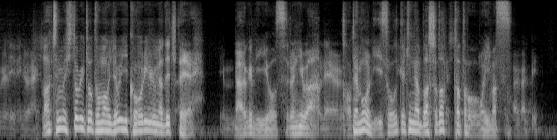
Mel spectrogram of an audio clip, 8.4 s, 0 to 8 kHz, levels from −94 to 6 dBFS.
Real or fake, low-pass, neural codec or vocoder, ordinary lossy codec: fake; none; codec, 16 kHz, 0.8 kbps, ZipCodec; none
